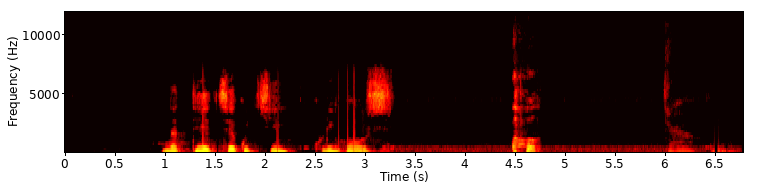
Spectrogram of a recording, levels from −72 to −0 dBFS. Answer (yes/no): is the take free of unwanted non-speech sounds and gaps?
no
